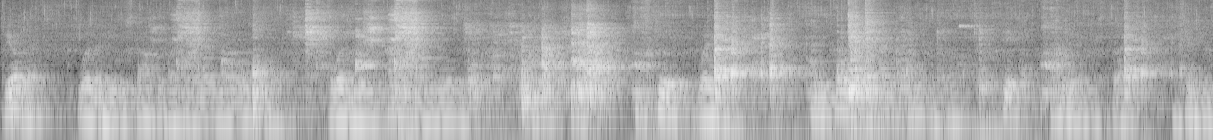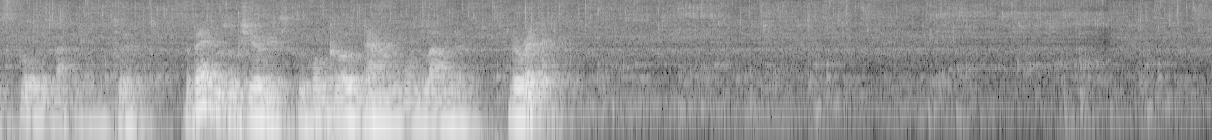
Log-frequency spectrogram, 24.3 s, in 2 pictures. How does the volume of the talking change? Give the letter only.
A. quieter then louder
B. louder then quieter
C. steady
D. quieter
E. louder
E.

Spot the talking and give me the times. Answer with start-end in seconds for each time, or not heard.
0.0-17.6.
